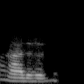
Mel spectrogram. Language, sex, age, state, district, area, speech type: Kashmiri, male, 18-30, Jammu and Kashmir, Srinagar, urban, conversation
